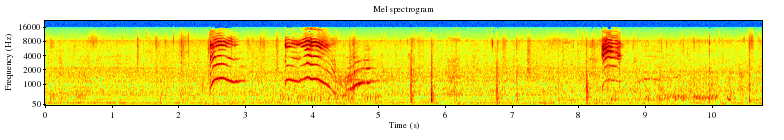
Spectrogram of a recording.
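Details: Maine Coon kittens, three young cats together indoors; high, thin meows with rising then falling pitch come in a quick pair, then a single short meow later, over quiet room background with small clicks.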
